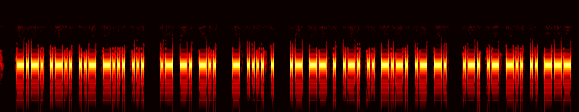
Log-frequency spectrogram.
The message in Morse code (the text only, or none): CLUBS AND THE AMERICAN RADIO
